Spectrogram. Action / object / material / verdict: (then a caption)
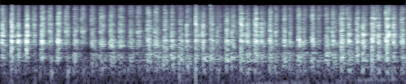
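scrape / small plastic screw-lid tub / plastic / none. Long glitter acrylic nails rapidly scratch and tap the white plastic screw lid of a small, clear, round plastic tub, partly filled with pink and silver glitter and held in one hand. The result is a steady stream of quick, dry, bright clicks and scrapes with almost no low end and no ring.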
